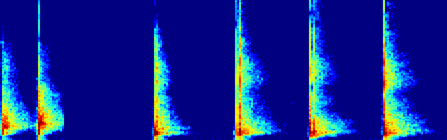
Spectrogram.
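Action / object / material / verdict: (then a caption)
tap / silicone pop-it fidget toy / silicone / none. Fingertips of one hand press the hollow bubbles of a flat, hand-sized yellow silicone pop-it fidget toy shaped like an owl. Six short, dry pops land at uneven intervals over a few seconds, each a sharp snap centered in the midrange with a bright edge that dies away almost immediately.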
